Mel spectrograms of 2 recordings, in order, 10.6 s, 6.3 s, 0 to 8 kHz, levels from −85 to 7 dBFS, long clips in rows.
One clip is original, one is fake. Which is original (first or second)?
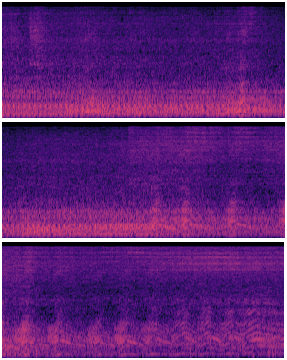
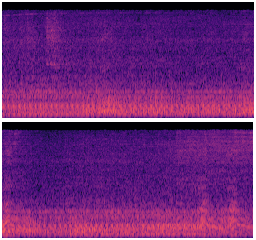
second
